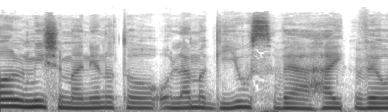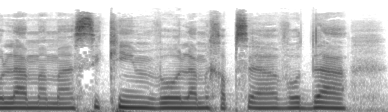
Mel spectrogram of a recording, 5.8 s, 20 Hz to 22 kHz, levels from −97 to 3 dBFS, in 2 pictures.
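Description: At 2.52 to 2.58 s the speech passes through damaged data in the compressed stream: corrupted bytes make the decoder misread those frames and lose sync while it hunts for the next valid header, so the sound breaks into a brief glitch lasting about 56 ms.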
